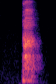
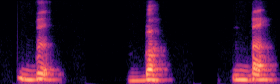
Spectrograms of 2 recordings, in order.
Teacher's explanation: You see that it is the same position of the mouth. They are like twins, but the difference is the vibration. Look, P, B, P, B, P, B.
